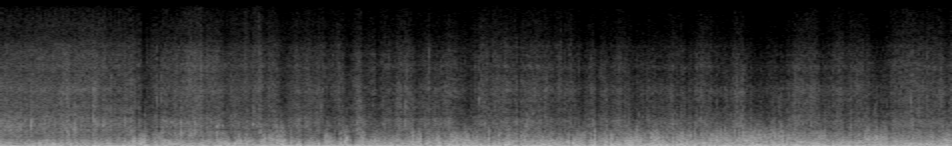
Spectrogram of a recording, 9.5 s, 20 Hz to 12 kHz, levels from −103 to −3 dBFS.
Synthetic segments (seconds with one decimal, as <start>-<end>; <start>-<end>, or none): 0.0-1.1; 1.9-3.2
